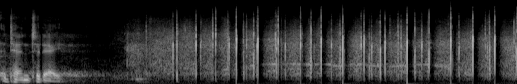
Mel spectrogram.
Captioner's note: audience clapping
